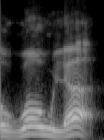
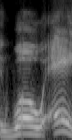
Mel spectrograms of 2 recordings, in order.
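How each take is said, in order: First: "Whoa, la" with "la" as a falling "luh"; French-lesson model. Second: "a" said as English "hey", rising; English "Whoa, a". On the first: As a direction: punch "Whoa", then drop onto a short "la". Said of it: "if I can give you a lesson". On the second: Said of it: "If instead of you say". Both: Shown as a demonstration.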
